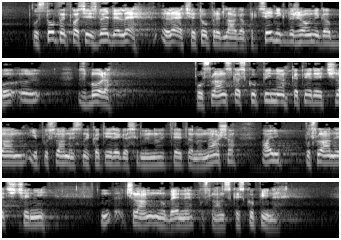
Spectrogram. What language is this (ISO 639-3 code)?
slv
